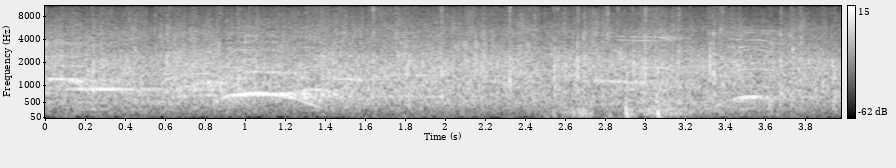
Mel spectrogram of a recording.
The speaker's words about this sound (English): Can we do that this morning? Can we give Jesus a shout of praise?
